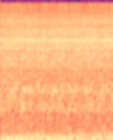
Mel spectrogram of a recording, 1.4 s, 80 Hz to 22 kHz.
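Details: Toyota JZX110 stock 1JZ with HY35 Holset top-mount turbo, j-pipe delete, just started after the build, coolant not yet bled: low, steady idle thrum with an even beat, nothing knocking or ticking; idles cleanly.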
